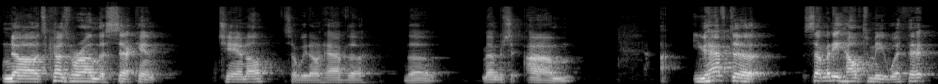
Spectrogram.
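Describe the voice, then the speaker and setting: A man's voice: medium pitch, lively intonation, a little slow, pushed and bright, echoey room. A man hosting a casual true crime livestream, rambling with many fillers and restarts, a little congested from allergies. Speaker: true crime channel host. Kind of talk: casual livestream chat with viewers.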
